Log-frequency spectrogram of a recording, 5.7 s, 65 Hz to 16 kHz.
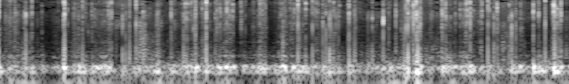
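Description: A fist-sized microphone head fully covered in small round rhinestones, likely plastic, is held close and scratched and tapped with very long acrylic nails. A dense stream of quick scratchy clicks and taps sits over a steady low hum around 137 Hz, with the tapping crackling continuously.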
